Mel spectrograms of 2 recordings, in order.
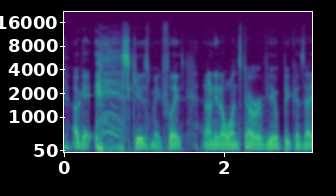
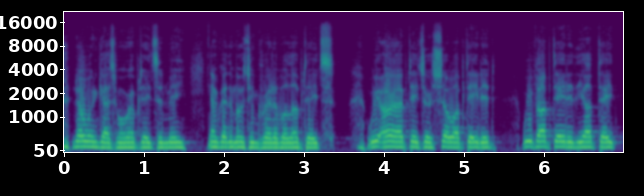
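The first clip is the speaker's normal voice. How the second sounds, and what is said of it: Imitates another person's voice. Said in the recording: “I do a bad impression of Trump”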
